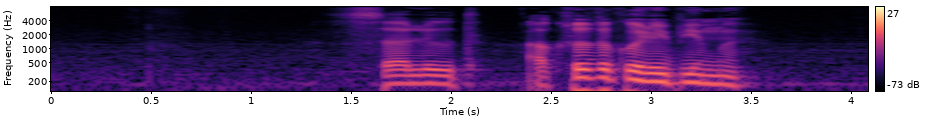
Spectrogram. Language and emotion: Russian, neutral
